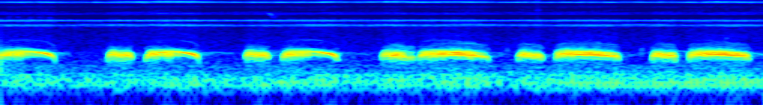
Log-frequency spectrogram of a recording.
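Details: Trained tekukur answering wild doves with a long run of cooing, about six short-then-long coo pairs delivered at a brisk, fairly regular pace.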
